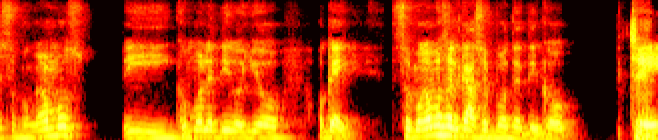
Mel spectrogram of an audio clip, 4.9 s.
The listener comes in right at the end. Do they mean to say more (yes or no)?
no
